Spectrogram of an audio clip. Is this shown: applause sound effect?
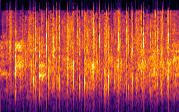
yes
